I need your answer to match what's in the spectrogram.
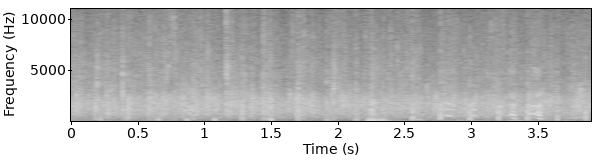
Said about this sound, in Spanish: un aplauso para ella, bienvenida.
